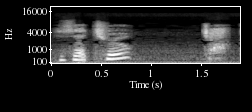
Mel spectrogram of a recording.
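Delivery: ordinary delivery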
